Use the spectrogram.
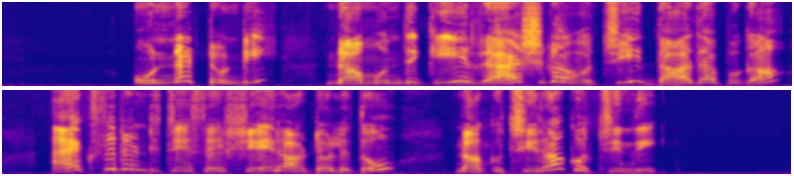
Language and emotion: Telugu, angry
